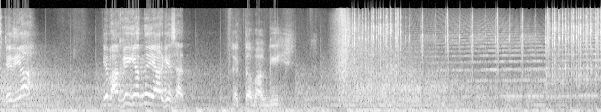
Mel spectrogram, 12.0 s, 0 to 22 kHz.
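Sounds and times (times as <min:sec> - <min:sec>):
fast percussive hits: 0:06.7 - 0:12.0.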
